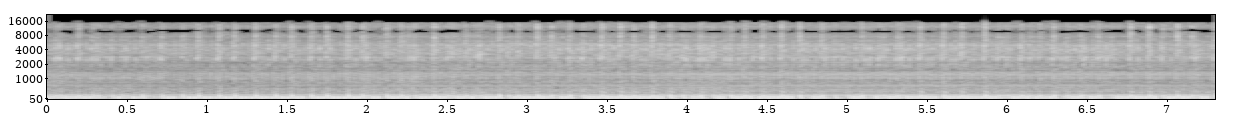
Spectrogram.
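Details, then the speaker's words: BT80 engine kit on a motorized bicycle, first run after final assembly and wiring: steady, buzzy two-stroke beat with an even rapid pulse, no misses or knocks; running clean, normal. "Time to hear it run for the first time."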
